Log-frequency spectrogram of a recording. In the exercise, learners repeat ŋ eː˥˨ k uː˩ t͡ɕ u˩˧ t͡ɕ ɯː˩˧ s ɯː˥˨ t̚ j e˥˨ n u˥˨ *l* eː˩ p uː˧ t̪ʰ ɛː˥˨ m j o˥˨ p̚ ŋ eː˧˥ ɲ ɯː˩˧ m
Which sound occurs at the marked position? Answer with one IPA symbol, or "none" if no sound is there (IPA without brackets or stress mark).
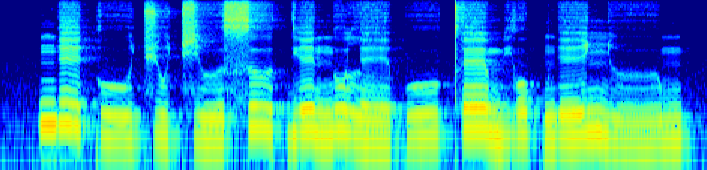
l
